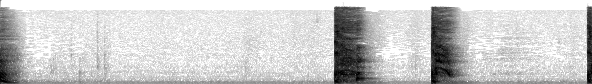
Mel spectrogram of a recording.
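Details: Allergy cough: three short, dry coughs separated by silence, the second and third with a slight whistling, wheezy edge.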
